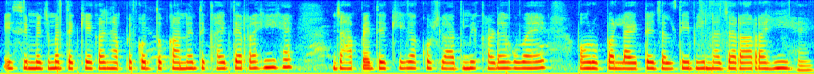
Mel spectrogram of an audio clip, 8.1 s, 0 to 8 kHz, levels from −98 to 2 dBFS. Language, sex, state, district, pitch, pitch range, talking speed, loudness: Hindi, female, Rajasthan, Jaipur, 250 Hz, 240-255 Hz, 220 wpm, -16 LUFS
